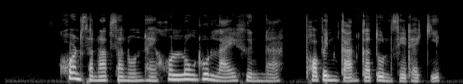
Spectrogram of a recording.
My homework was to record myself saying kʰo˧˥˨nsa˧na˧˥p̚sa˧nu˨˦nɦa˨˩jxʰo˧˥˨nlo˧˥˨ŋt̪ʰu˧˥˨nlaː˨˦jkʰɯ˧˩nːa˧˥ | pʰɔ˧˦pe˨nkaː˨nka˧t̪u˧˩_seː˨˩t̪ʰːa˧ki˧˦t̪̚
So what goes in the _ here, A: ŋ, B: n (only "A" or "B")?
B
